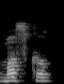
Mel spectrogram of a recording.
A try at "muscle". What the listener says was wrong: It's muscle. The C is silent.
